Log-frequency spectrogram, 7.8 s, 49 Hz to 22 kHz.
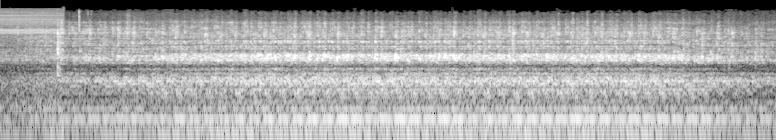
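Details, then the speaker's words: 1991 Tioga Class C motorhome, mid-winter inspection, engine idling after start with the transmission in neutral to warm the fluid. Low, steady idle with an even pulse, no knock or stumble; healthy warm-up idle. "I just love that sound, I do."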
